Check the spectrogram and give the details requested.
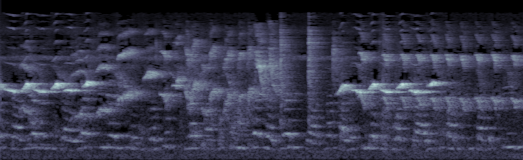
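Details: White-rumped shama singing, meant to make a caged shama answer. Vibrant trilled whistles, busy jumbled chattering in the middle, then another bright rolling trill and high repeated notes.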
